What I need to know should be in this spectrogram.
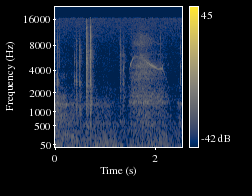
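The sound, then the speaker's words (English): Typing a comment on a computer keyboard: a few scattered key clicks over a steady background hiss, with a thin high tone gliding briefly in the middle. “You can just kind of type a message.”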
